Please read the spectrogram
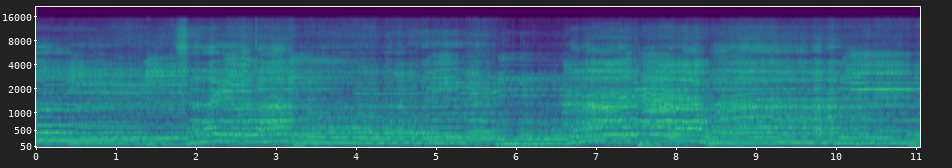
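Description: Church singing of the responsorial psalm at Mass: slow, with long held notes that change every few seconds.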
